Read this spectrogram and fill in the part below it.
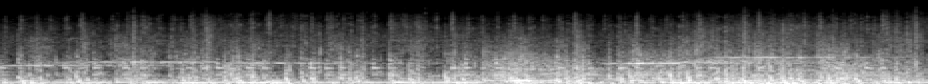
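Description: Horse hooves clip-clop steadily in the Red Dead Redemption video game, a continuous rhythmic trot under background music and ambient game sound.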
